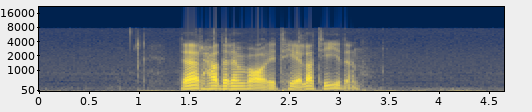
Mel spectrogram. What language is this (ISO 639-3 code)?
swe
